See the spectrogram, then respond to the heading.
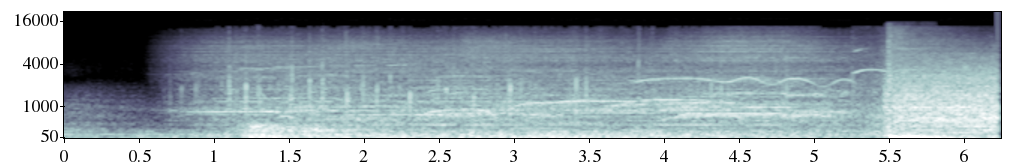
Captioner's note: audience applauds and cheers; upbeat music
